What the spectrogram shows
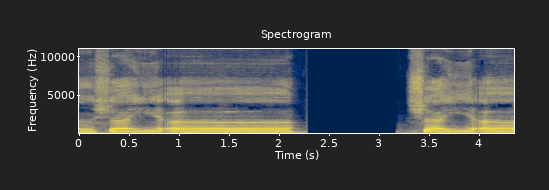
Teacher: ketika berhenti adalah Mad Iwat jadi ini kita panjangkan dua harkat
